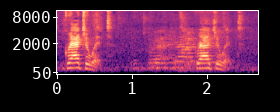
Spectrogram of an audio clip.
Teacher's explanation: they have the same syllables and stress but the last syllable is a different vowel quality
